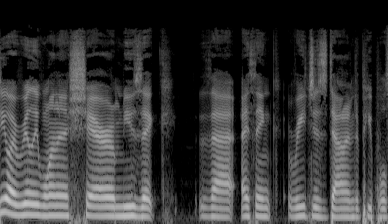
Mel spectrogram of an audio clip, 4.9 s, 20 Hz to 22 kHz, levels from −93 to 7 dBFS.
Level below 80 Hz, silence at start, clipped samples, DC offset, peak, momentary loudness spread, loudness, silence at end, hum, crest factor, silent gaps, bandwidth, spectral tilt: -48 dBFS; 0 s; under 0.1%; under 0.1%; -8 dBFS; 8 LU; -24 LUFS; 0 s; none; 16 dB; none; 13 kHz; -5.5 dB/octave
